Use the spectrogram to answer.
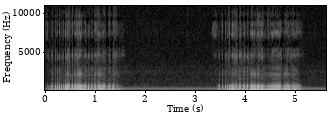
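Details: Sleeping snoring: two loud, rattling, buzzy snores, each about one and a half seconds long, separated by quiet pauses with a faint steady hum; snoring.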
